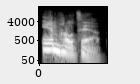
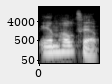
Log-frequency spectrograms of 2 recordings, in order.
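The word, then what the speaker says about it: Imhotep: Did you say hotelep? Um, M hotelep. Uh, so his name is spelled I M H O T E P. Yes, it is M hotelep honey.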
